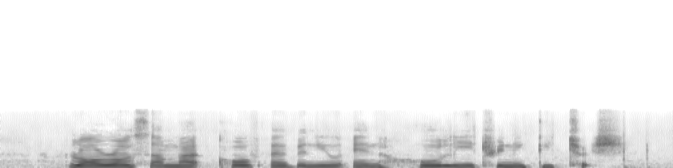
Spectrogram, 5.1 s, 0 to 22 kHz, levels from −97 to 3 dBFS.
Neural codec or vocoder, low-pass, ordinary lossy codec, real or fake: codec, 16 kHz, 4 kbps, X-Codec, HuBERT features, trained on balanced general audio; none; none; fake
